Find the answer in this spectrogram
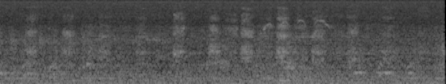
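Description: Large dog panting in quick, regular breaths, with a faint high whine about three seconds in.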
